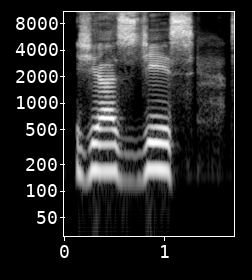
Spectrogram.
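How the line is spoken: Wooden voice. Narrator (Russian): сказал он деревянным голосом

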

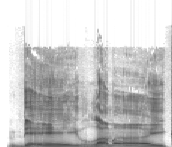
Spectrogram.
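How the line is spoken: Crowd shouting. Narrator (Russian): кричали

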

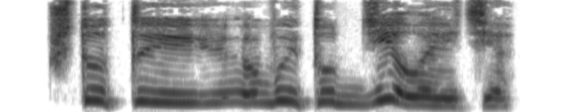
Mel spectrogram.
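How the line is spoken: Strained, forced words. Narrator (Russian): выдавил из себя хозяин таверны

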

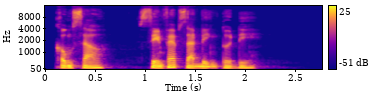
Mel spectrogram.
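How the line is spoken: Old man, smiling. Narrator (Vietnamese): Lão ăn mày mỉm cười nói

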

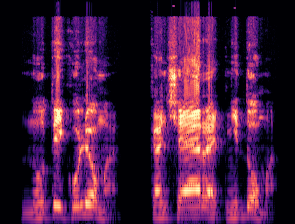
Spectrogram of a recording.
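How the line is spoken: Angry growl. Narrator (Russian): рыкнул Сошин, лысина которого налилась багрянцем

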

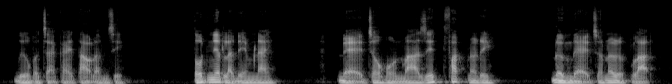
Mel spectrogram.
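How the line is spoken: Muttering. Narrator (Vietnamese): lẩm bẩm

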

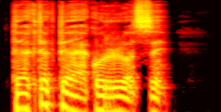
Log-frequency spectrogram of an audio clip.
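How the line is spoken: Whisper with slight smile. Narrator (Russian): прошептал Максим с легкой улыбкой

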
